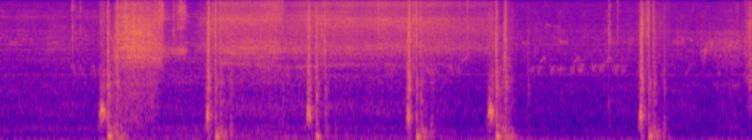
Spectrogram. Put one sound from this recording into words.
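Wooden frames knock into place one after another.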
